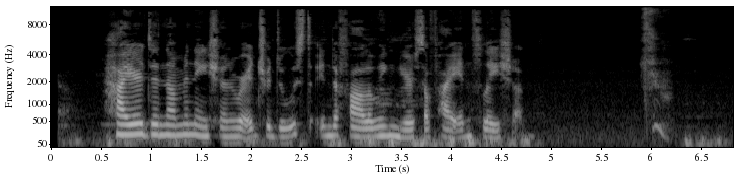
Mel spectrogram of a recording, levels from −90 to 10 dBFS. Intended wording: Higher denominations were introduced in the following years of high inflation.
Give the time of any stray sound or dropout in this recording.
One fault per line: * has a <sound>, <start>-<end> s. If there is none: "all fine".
* has a sneeze, 5.9-6.2 s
